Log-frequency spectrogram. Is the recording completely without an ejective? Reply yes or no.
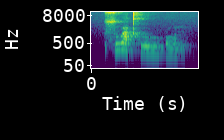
yes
